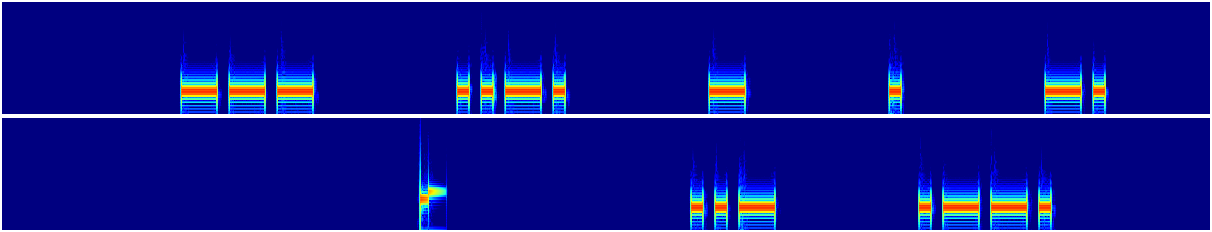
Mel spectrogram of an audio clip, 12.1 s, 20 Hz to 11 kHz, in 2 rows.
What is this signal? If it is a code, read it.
Morse code, heard as a keyed tone, about 20 wpm, spaced as for 9 wpm, 700 Hz. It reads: OFTEN UP
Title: 4x Character Spacing - Top 300 Words - 20wpm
